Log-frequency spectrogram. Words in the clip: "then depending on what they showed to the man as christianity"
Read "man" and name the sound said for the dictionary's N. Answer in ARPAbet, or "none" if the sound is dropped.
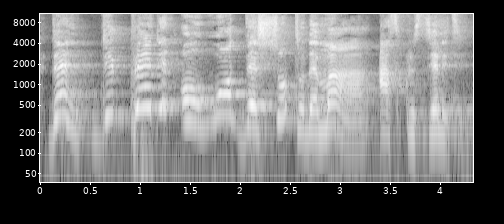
none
